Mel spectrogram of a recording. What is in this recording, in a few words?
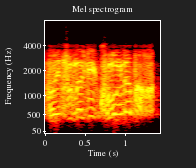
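Korean left wing mood low; War Thunder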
